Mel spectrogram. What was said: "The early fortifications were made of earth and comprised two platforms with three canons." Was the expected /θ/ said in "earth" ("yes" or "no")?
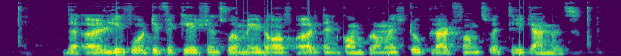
no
